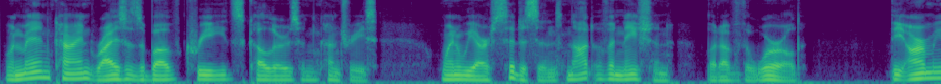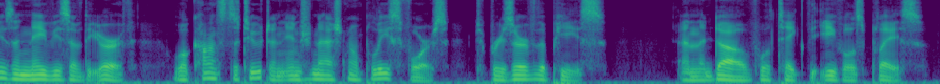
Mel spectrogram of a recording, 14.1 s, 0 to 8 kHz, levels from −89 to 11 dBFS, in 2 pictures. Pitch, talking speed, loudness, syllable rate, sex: 110 Hz, 190 wpm, -21 LUFS, 6.2 syllables/s, male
